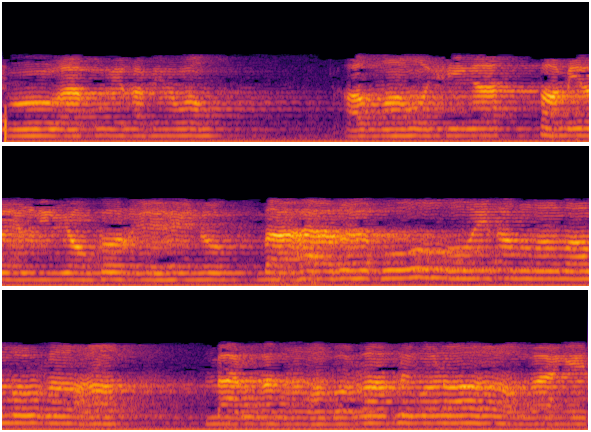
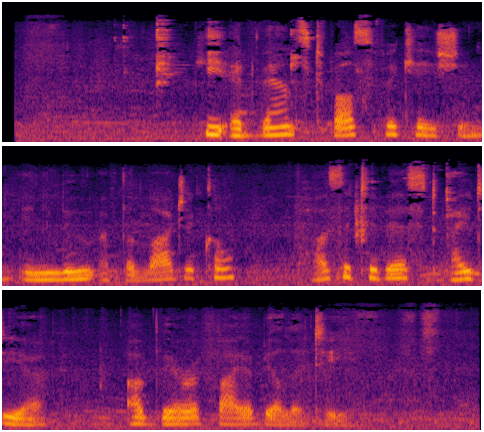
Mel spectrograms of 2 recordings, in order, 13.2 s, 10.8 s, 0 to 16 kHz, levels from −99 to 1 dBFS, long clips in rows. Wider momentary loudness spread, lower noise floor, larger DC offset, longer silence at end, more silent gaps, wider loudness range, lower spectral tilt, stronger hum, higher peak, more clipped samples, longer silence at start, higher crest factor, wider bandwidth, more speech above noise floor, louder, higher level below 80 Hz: second, 9 LU vs 22 LU; about the same, -46 dBFS vs -45 dBFS; first, 1% vs under 0.1%; about the same, 0 s vs 0 s; neither; about the same, 4 LU vs 3 LU; first, -8.5 dB/octave vs -5 dB/octave; neither; about the same, -4 dBFS vs -6 dBFS; neither; about the same, 0 s vs 0.1 s; about the same, 18 dB vs 18 dB; second, 4 kHz vs 11 kHz; about the same, 25 dB vs 22 dB; first, -22 LUFS vs -25 LUFS; first, -48 dBFS vs -54 dBFS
